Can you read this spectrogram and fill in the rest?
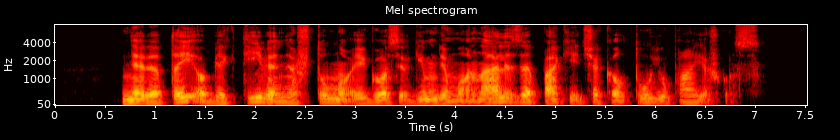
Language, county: Lithuanian, Vilnius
